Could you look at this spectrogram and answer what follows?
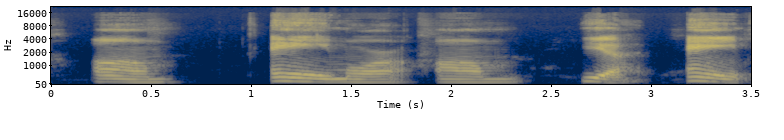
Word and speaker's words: Aim: or the sound um aim or um yeah aim it's it's spelled like aim a i am but it's really the feminine form of om so it's like oh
